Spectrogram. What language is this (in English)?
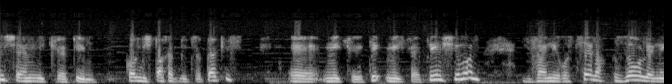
Hebrew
